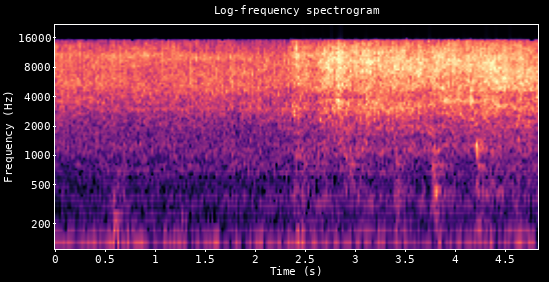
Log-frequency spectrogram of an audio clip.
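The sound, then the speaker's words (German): Food sears in a hot frying pan with a steady hiss, while stirring adds a few soft scrapes and knocks. The sizzle grows louder about halfway through and carries on without voices. “Ich brate es noch ein bisschen scharfer an, wa?”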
